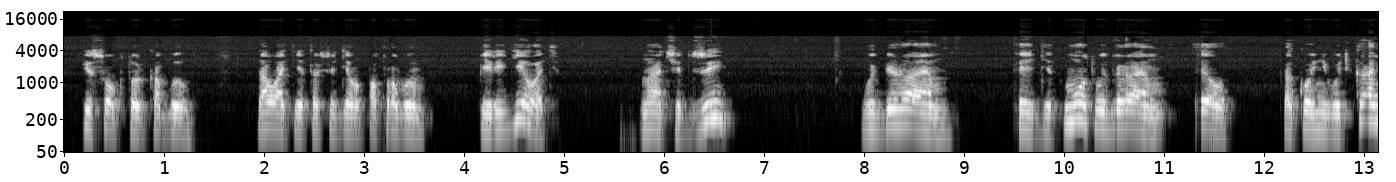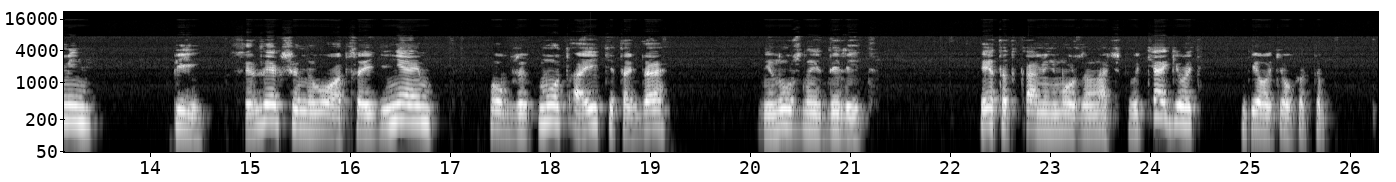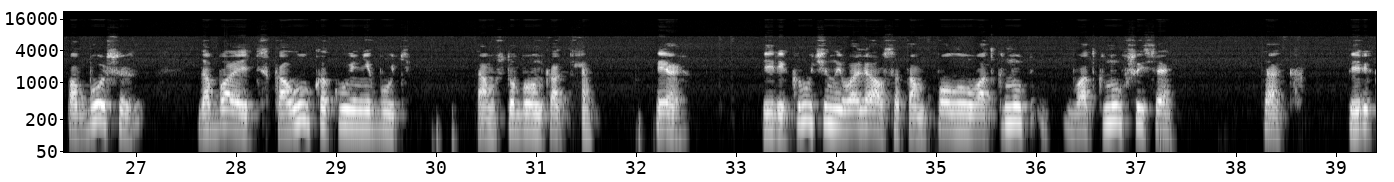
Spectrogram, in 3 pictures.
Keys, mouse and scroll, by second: 2.4 middle click, 8.8 click, 10.7 click, 16.7 click, 19.2 click, 21.1 Delete, 23.3-26.0 drag, 26.5-28.6 middle drag, 32.2 r, 33.9-35.2 middle drag.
